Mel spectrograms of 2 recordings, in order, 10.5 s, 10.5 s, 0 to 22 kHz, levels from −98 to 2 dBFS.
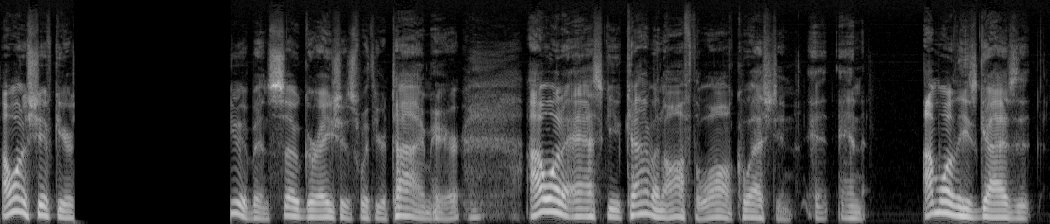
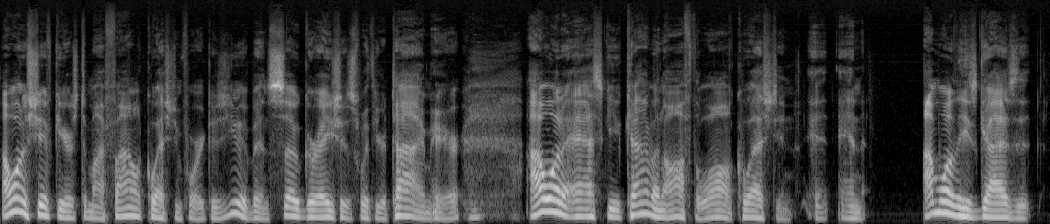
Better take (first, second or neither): second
